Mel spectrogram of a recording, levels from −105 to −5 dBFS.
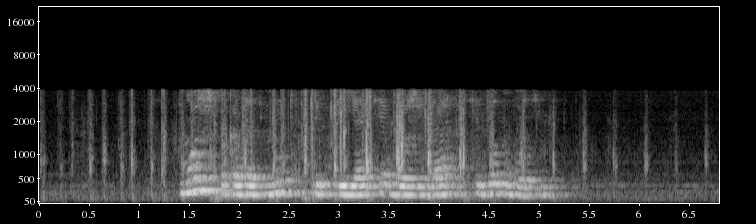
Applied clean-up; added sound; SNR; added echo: none; Livestock, farm animals, working animals; 14 dB; reverberation time 0.8 s.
